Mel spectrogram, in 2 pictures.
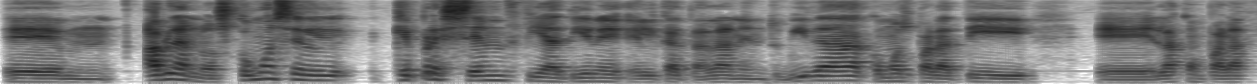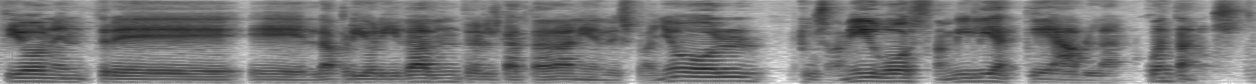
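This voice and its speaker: A young man from hosts a relaxed chat. His voice has an ordinary, mid male pitch. He asks questions in a friendly manner, often pausing on fillers as he thinks. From Spain. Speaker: podcast host, Spanish teacher. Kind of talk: casual interview chat.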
